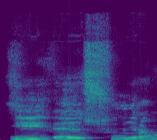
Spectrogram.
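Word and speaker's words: Ἰησοῦν: 그럼 이걸 어떻게 발음을 하냐면 이것은 이의수 이렇게 발음을 하고 이것은 이에수 이렇게 발음을 하고 이것은 이에순이라고 발음을 해요.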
